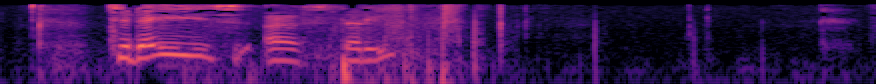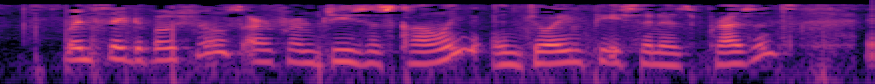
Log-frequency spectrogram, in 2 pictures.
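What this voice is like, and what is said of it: Slightly hoarse, strained voice. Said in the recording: “I have a little bit of a sore throat”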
